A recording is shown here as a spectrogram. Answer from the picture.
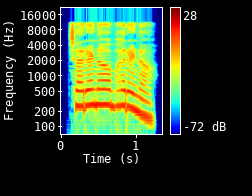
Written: ಚರಣಾಭರಣ

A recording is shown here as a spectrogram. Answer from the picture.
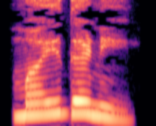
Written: ಮೈದಣಿ

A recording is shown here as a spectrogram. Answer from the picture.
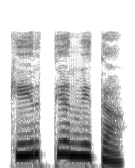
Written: ಕೀರ್ತ್ಯನ್ವಿತೆ

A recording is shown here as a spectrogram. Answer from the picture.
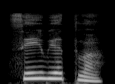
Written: ಸೇವ್ಯತ್ವ

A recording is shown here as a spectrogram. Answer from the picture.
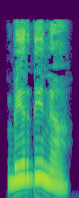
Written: ಭೀರುತನ

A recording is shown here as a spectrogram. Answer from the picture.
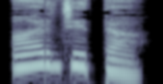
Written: ಆರ್ಜಿತ

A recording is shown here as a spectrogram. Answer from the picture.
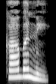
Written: ಕಾಬನ್ನಿ

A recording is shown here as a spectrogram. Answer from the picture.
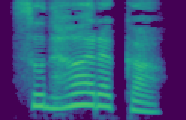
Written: ಸಾತಿರೇಕ

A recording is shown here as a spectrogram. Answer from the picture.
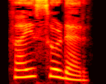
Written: ಕೈಸೊಡರು

